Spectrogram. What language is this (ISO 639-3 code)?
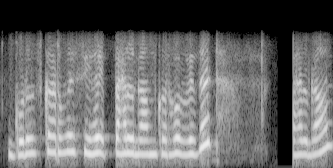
kas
